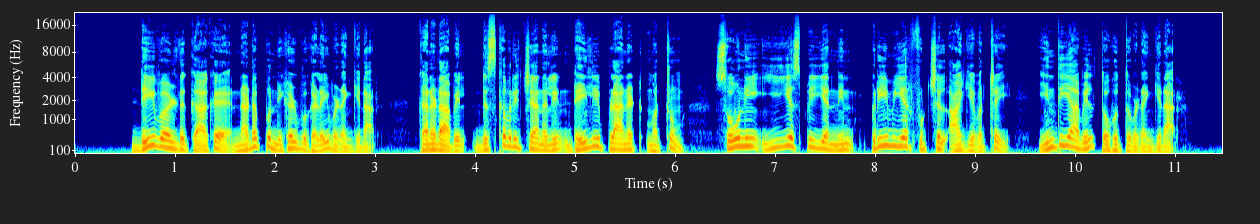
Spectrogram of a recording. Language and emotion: Tamil, neutral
